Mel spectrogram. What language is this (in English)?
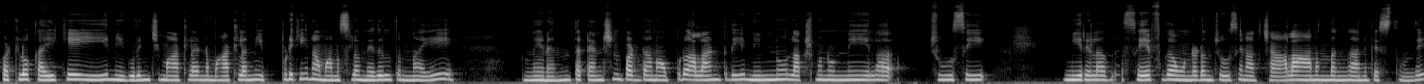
Telugu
